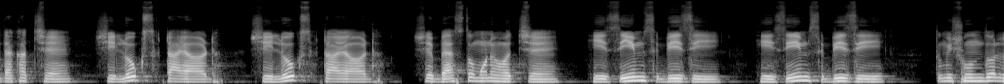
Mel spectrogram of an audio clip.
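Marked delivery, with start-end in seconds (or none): 1.0-3.7 slow model reading. Shown as a demonstration. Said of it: "teacher models the sentence slowly". 5.9-8.7 slow model reading. Shown as a demonstration. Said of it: "teacher models the sentence slowly".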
